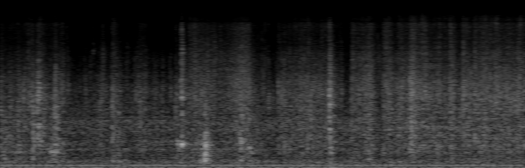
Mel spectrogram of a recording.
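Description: Clear plastic packaging bag crinkling and rustling as it is handled and opened, with irregular crackles and a few sharper clicks about two and a half seconds in.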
